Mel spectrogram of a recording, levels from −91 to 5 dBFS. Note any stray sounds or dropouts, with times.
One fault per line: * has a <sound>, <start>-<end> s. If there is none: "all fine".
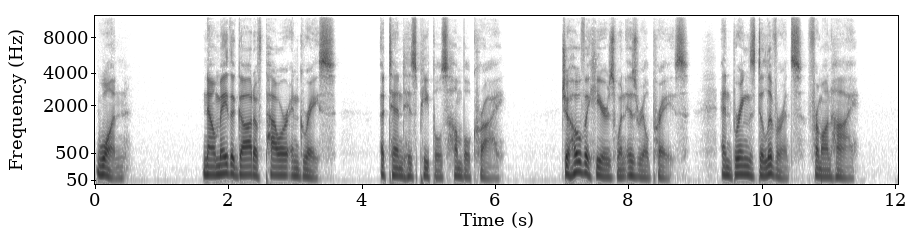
all fine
